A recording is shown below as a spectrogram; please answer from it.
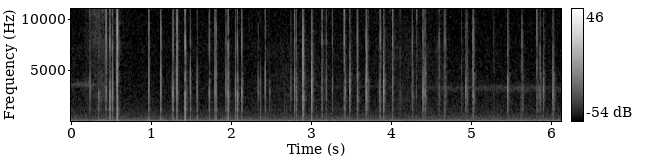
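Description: Long nails and fingertips tap quickly on a ribbed glass hourglass, partly filled with sand, held close to the mic. The result is a quiet, irregular patter of sharp, bright clicks that stop dead without ringing. A faint low hum runs underneath.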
